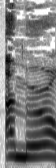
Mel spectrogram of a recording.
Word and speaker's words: AMR: Busan sur Back FM avec un extrait du nouvel album Hammer, on va prononcer comme ça, ça s'écrit AMR si vous le cherchez, qui est sorti le 4 mai.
